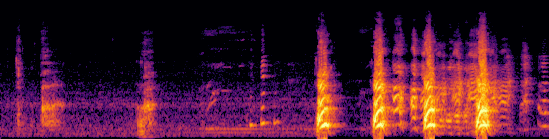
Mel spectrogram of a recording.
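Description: dog barking

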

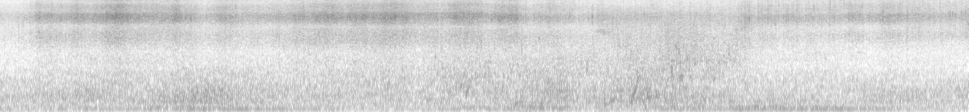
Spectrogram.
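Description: sea waves

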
